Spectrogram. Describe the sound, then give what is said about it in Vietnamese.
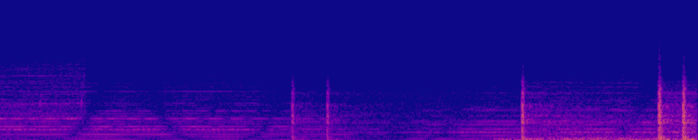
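A few sharp knocks on a door stand out over a sustained, tonal musical background: two close raps, then more isolated taps later, each brief and fairly crisp against the steady drone. “Có tiếng gõ cửa vang lên.”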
